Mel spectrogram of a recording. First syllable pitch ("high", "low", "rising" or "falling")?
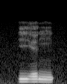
low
